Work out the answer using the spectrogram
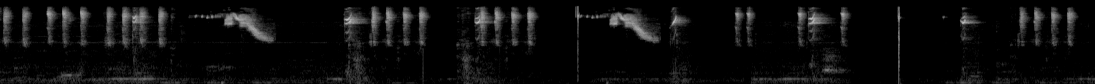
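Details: Calls of a female blue-black grassquit, meant to make a captive male sing for competition: rapid bursts of thin, high-pitched chips repeated throughout, with two drawn-out, descending buzzy sweeps between the bursts.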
